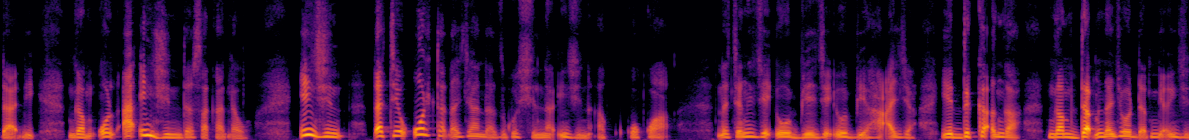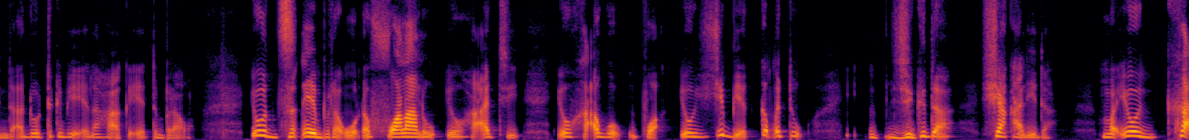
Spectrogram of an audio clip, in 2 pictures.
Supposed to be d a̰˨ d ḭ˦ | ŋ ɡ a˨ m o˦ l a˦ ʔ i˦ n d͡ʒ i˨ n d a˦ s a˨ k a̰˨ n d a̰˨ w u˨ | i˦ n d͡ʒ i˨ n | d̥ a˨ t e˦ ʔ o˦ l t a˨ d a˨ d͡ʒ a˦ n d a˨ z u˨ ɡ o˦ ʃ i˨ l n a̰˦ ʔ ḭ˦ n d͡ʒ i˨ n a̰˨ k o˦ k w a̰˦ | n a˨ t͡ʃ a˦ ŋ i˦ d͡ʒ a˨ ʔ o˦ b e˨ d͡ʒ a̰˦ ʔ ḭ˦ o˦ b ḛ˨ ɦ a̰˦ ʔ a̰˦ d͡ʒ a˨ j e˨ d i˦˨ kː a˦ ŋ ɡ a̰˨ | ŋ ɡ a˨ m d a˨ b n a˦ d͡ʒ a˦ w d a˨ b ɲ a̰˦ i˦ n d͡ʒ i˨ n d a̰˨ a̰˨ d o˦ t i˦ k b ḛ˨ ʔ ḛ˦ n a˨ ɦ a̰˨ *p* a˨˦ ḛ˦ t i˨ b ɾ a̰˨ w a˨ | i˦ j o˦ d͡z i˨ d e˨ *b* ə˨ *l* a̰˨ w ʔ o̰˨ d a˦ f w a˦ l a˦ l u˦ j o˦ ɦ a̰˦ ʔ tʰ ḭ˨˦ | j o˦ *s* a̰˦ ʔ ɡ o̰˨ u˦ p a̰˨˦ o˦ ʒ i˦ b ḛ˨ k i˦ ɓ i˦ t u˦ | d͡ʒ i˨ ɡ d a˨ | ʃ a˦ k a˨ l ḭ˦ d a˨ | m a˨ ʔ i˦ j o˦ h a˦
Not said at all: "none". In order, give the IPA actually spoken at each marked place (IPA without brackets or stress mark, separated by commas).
k, b, ɾ, h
